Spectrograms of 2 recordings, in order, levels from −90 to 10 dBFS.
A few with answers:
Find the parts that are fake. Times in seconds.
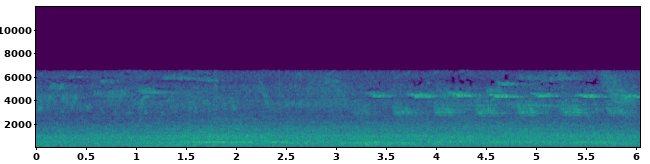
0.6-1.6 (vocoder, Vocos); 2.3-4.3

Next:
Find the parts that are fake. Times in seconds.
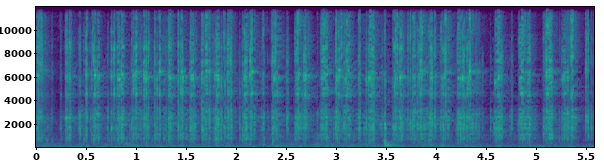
4.4-5.6 (vocoder, Vocos)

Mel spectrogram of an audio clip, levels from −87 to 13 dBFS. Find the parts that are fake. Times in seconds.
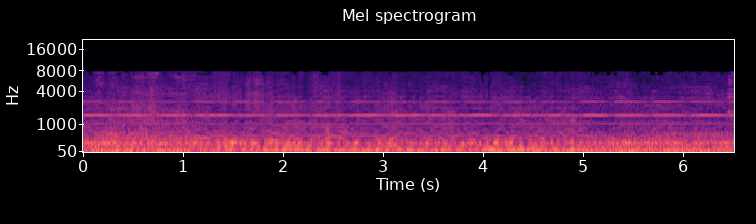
1.2-5.0 (vocoder, BigVGAN v2)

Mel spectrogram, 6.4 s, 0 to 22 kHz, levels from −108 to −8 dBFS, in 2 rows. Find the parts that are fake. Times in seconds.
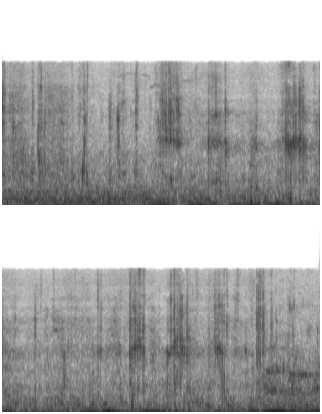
2.0-5.7 (codec, SNAC)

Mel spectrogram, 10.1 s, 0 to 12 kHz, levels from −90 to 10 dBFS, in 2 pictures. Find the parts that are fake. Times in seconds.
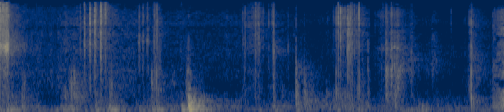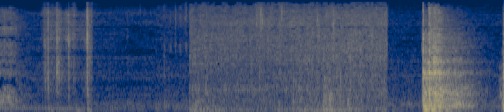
5.3-6.6 (codec, SNAC)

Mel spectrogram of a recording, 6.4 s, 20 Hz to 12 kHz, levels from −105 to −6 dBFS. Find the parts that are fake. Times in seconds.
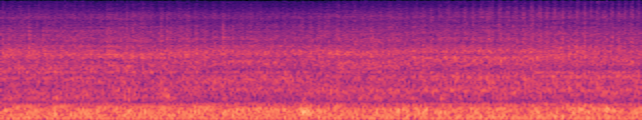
none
